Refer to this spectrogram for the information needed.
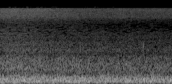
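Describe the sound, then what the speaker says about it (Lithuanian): Ocean waves breaking on the shore at Tel Aviv, Israel; a steady, fairly loud wash of surf mixed with wind, with no voices. "kaip bangos dūžta"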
